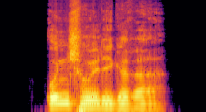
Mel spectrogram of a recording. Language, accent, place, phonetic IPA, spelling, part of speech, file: German, Germany, Berlin, [ˈʊnʃʊldɪɡəʁə], unschuldigere, adjective, De-unschuldigere.ogg
- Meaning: inflection of unschuldig: 1. strong/mixed nominative/accusative feminine singular comparative degree 2. strong nominative/accusative plural comparative degree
